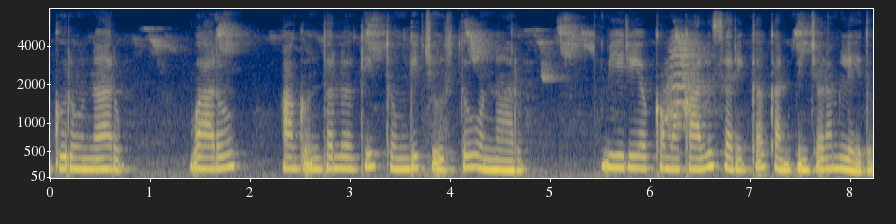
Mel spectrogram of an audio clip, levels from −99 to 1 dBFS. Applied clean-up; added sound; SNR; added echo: none; none; none; none.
